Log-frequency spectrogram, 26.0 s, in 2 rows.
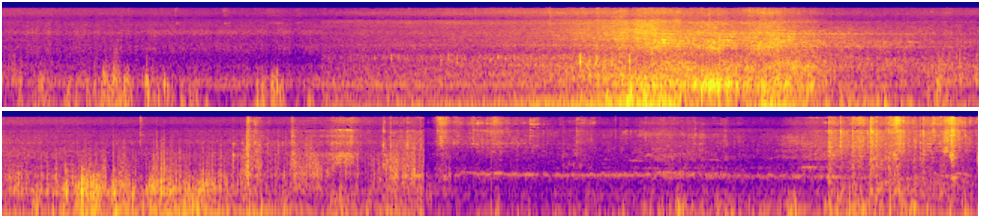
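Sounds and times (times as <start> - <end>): train passing rumble: 0.0 - 26.0.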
